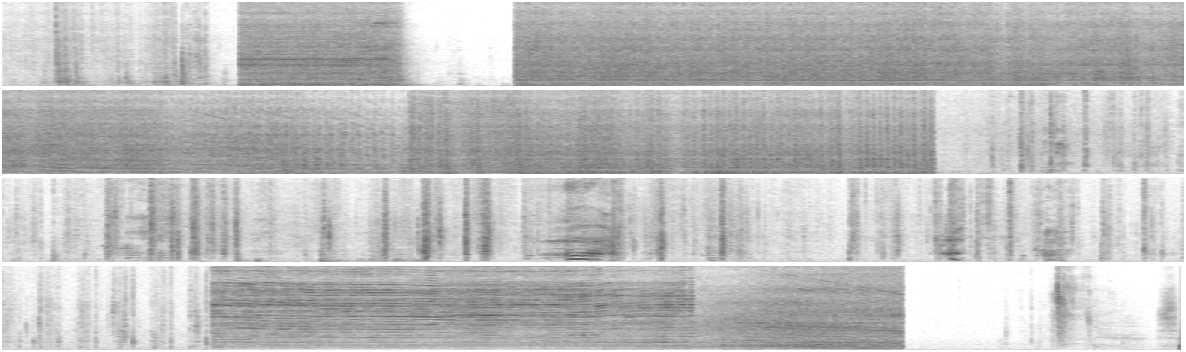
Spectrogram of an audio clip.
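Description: A power saw cutting wood, in a long steady run of about ten seconds, a brief burst just before it and a second run of a few seconds near the end that carries a steady motor whine. In between come scattered knocks, scrapes and clicks of boards being handled.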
